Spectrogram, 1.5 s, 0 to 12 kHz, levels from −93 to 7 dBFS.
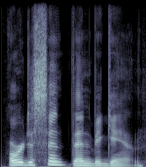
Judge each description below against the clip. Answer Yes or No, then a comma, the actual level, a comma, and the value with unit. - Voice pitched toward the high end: No, medium, 150 Hz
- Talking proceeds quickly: No, average, 165 wpm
